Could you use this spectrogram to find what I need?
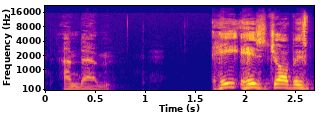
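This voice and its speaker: A man speaks with an English accent. The recording is very clean and the background silent. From England. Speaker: designer and YouTuber. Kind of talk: casual chat.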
